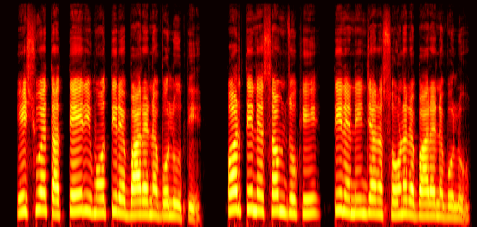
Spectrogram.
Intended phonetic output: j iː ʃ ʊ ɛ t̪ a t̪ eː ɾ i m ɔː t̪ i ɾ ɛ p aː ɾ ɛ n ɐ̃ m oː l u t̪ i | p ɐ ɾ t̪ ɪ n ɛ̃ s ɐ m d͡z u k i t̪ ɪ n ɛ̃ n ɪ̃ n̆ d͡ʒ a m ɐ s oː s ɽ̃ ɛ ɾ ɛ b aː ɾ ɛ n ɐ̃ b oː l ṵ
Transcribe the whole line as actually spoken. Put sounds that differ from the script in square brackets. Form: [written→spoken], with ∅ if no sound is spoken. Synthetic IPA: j iː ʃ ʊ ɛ t̪ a t̪ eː ɾ i m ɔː t̪ i ɾ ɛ [p→b] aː ɾ ɛ n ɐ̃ [m→b] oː l u t̪ i | p ɐ ɾ t̪ ɪ n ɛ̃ s ɐ m d͡z u k i t̪ ɪ n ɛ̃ n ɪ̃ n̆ d͡ʒ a [m→n] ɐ s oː [s→∅] ɽ̃ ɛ ɾ ɛ b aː ɾ ɛ n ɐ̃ b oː l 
